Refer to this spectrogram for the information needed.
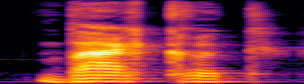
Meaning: birthstool
- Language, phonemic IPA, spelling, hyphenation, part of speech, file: Dutch, /ˈbaːr.krʏk/, baarkruk, baar‧kruk, noun, Nl-baarkruk.ogg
